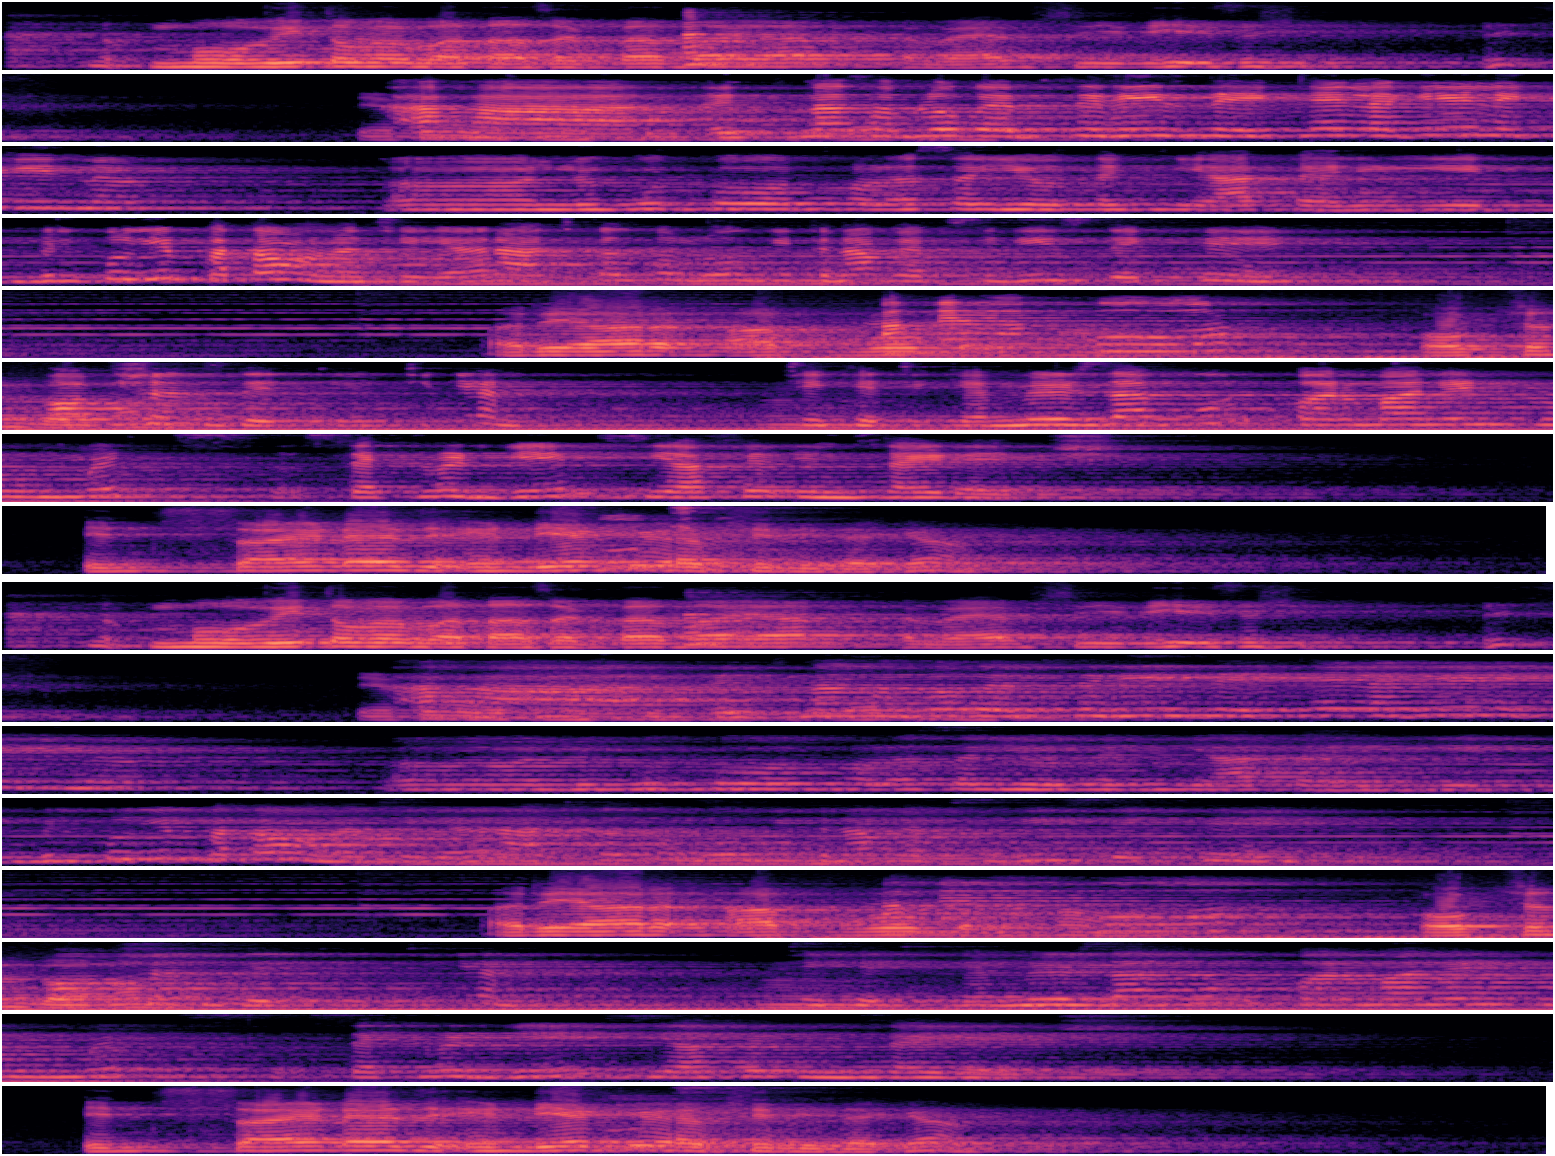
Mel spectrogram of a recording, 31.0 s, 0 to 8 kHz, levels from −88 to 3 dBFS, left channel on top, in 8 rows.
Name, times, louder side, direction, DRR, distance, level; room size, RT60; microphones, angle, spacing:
voice 1, 0.2-3.3 3.7-3.8 4.8-6.1 13.6-13.7 16.7-18.5 19.0-19.8 21.3-21.6 27.3-29.6, equal, 5° right, 6 dB, 0.3 m, -27 dB
voice 2, 4.8-8.1 8.7-14.9 17.7-18.6 19.5-20.7 21.4-23.6 23.9-26.1 28.6-29.0, left 5 dB, 75° left, 7 dB, 0.6 m, -30 dB
sound 1, 8.4-8.5 8.8-8.9 9.4-23.8, equal, 15° left, 1.1 m, -42 dB
sound 2, 12.4-16.2, right 1 dB, 80° right, 1.3 m, -44 dB
12.5 x 5.7 x 4.0 m, 2.3 s
head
